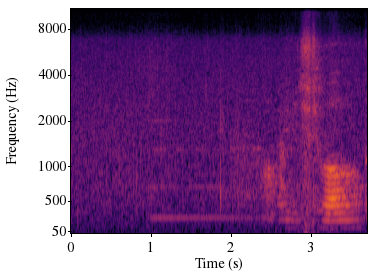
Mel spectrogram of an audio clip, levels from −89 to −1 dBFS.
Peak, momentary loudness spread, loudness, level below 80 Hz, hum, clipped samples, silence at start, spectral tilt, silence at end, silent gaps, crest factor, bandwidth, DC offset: -18 dBFS; 16 LU; -40 LUFS; -72 dBFS; none; under 0.1%; 0 s; -1.5 dB/octave; 0 s; none; 22 dB; 11 kHz; under 0.1%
